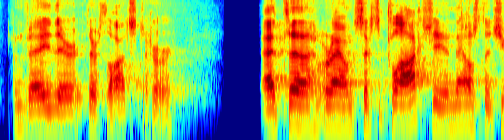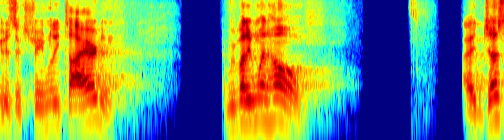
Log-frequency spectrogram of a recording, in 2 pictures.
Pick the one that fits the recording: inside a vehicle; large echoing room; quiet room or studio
large echoing room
